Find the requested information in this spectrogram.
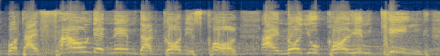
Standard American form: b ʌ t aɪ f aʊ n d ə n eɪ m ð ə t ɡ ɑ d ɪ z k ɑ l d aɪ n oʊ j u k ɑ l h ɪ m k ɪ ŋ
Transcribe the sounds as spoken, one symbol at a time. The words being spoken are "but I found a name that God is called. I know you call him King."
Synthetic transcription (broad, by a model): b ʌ t aɪ f aʊ n d ə n eɪ m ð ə t ɡ ɑ d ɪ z k ɑ l d aɪ n oʊ j u k ɑ l h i m k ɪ ŋ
